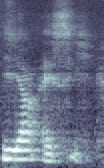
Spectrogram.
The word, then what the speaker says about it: Iași: Il est né en 1976 dans la ville de Iași, c'est juste, je prononce juste, Iasi, située dans l'est de la Roumanie, pour ceux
